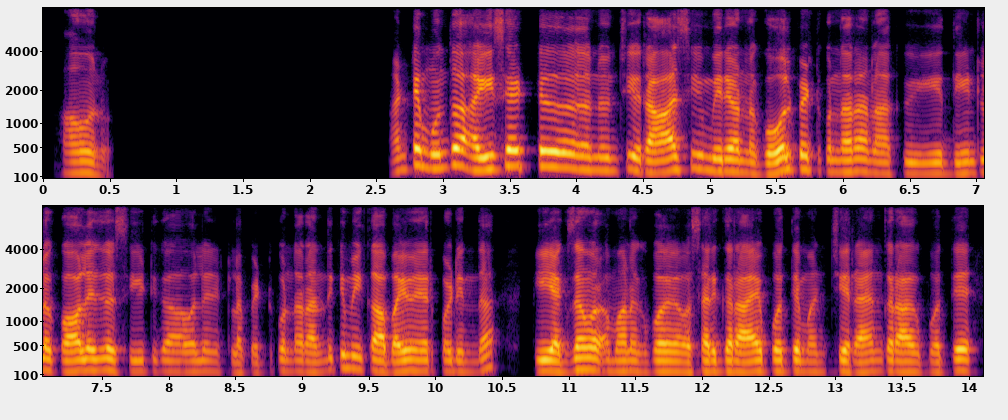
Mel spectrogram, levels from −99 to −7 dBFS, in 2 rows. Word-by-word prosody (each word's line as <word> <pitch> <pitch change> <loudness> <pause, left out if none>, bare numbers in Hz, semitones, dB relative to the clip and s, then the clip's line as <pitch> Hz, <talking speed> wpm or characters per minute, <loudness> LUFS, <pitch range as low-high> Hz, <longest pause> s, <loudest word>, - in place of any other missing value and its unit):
అవును. 145 0 -5 2.2
అంటే 185 +8 +2
ముందు 200 +5 +2
ఆ - - +3
ఈసెట్ 230 +4 +3 0.4
నుంచి 170 +2 -7
రాసి 170 +6 +2
మీరేమన్నా 160 -4 +1
గోల్ 175 +7 +5
పెట్టుకున్నారా? 160 -3 -1
నాకు 135 0 -9 0.2
ఈ - - -2
దీంట్లో 140 +2 -3
కాలేజ్‌లో 145 +2 +2
సీట్ 140 0 -11
కావాలి 135 0 -6
ఇట్లా 125 -1 -12
పెట్టుకున్నారా 135 +2 -8
అందుకే 155 +6 -7
మీకు 160 - -7
ఆ - - +6
భయం 140 +2 +3
ఏర్పడిందా? 140 +3 -7 0.4
ఈ - - +4
ఎగ్జామ్ 155 +4 +2 0.2
మనకు 135 -2 -5 0.4
సరిగ్గా 135 0 0
రాయకపోతే 140 +2 +1
మంచి 130 +2 -12
ర్యాంక్ 140 +2 -3
రాకపోతే 130 +2 -1
145 Hz, 130 wpm, -24 LUFS, 135-160 Hz, 2.2 s, ఆ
